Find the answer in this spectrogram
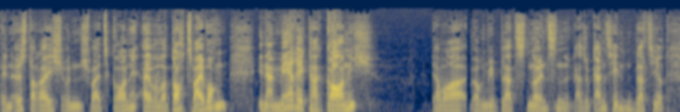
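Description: A man with a Saxon accent speaks at a moderate pace and medium pitch, with lively intonation. The sound is dry and close with no echo, in a very clean recording with a silent background. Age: 50s. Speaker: radio presenter and comedian. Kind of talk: casual chat. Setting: studio.

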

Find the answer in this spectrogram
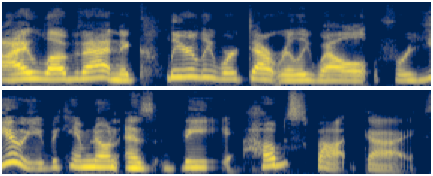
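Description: In a very clean recording with a silent background and a dry, close sound with no echo, a woman with an unremarkable speaking voice talks at a moderate pace, fairly high in pitch, with lively intonation. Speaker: podcast host. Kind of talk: interview intro and chat. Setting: video podcast.

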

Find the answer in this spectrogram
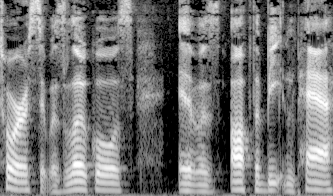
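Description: A man in an American accent with a normal speaking voice, fairly low pitch, and ordinary pitch variation, on a very clean recording with a silent background. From Maryland, Baltimore area (Pikesville). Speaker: ice cream shop owner. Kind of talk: casual interview.

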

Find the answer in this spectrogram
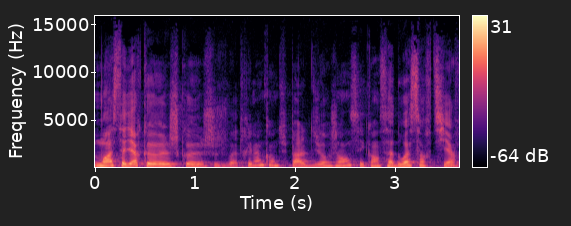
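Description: At a fairly quick pace, a woman talks with vocal fry. Her pitch is medium, with ordinary variation. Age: 30s. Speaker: guest sharing coming-out story. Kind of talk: casual chat.

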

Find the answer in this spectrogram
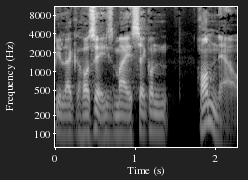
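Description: A man with an Italian accent speaks at a moderate pace and a fairly low pitch. The recording is very clean, with a silent background. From southern Italy. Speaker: chef. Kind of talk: round-table discussion.

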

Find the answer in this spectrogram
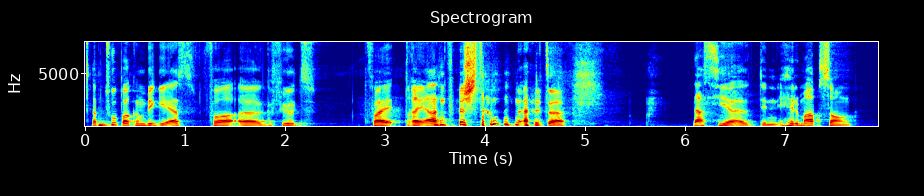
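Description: A man with a fairly high voice and lively intonation talks at a fairly slow pace, leaving long, frequent pauses. The sound is dry and close, with no echo. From Germany, Stolberg near Aachen (Moroccan family). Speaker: podcast co-host. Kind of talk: casual chat. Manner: animated.

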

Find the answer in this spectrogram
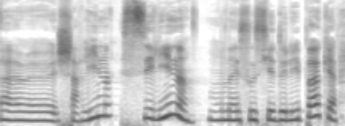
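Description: In a very clean recording with a silent background, a woman speaks with a dark, mellow tone, fairly high pitch, and ordinary pitch variation. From northern France, Nord. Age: 30s. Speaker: shop owner. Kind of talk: interview. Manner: hesitant, many fillers.

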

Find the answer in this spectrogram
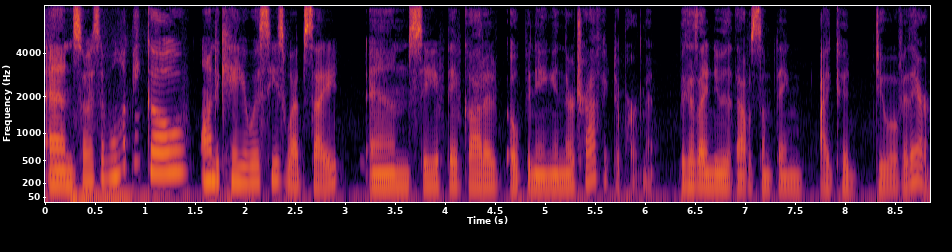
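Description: With an American accent, a woman speaks at a fairly quick pace in a very deep, low voice with a dark, mellow tone and lively intonation. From Virginia, US. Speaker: radio host and singer. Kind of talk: casual interview chat.

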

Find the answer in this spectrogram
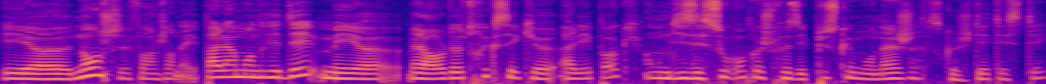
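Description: A woman's dark, mellow, fairly low voice with ordinary pitch variation, fairly quick with hardly any pauses, on a very clean recording with a silent background and a dry, close sound with no echo. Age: 30s. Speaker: interviewee sharing personal experience. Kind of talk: testimony. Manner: halting, many fillers and repetitions.

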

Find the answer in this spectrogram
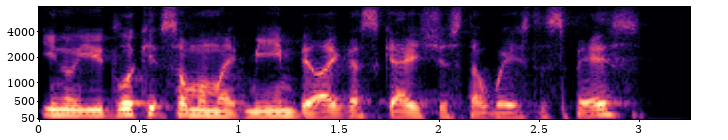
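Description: With a Scottish accent, a man talks at a fairly quick pace and medium pitch, his intonation fairly even, on a very clean recording with a silent background. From Scotland, Glasgow. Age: 40s. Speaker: comedian. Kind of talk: casual chat.

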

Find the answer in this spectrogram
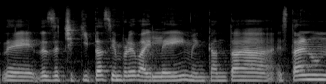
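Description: Her voice is an unremarkable speaking voice, a woman at medium pitch and moderate pace. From Houston, Texas (born Mexico City). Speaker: actress and TV presenter. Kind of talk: casual interview chat.

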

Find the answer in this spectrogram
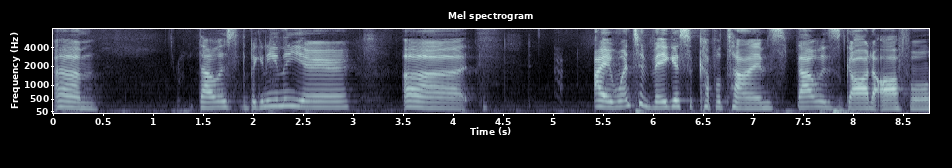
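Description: A woman's bright, sharp, animated voice at a fairly slow pace, broken by long, frequent pauses. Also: medium pitch for a woman, very clean recording, silent background. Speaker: podcast co-host. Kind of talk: casual chat.

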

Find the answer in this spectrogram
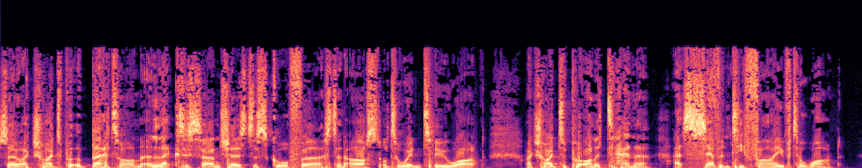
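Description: Noticeable background noise behind a man, his pitch varying in an ordinary way. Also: moderate pace, very even loudness. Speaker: football fan guest. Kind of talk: casual chat.

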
